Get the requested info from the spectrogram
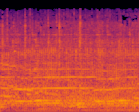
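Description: A steady, rapid, motor-like buzzing rattle, with faint musical tones beneath it.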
